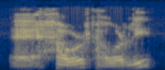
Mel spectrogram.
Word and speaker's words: hourly: History, historical, hourly, or the H is silent.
